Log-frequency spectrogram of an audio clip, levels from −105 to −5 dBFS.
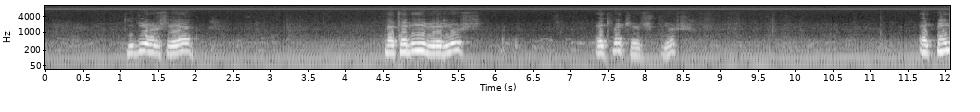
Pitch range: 105-160 Hz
